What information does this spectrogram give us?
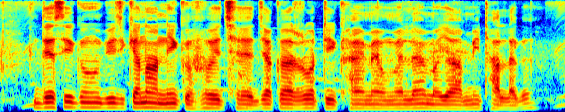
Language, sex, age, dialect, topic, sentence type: Maithili, male, 18-24, Bajjika, agriculture, question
